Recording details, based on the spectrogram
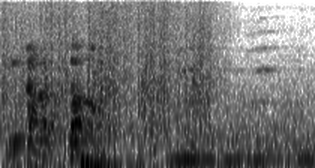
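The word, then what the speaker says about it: Naadam: Keep saying Nadi. Need to pronounce it. Nardam.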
